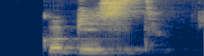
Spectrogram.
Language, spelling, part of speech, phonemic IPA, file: French, copiste, noun, /kɔ.pist/, LL-Q150 (fra)-copiste.wav
- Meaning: 1. copyist, transcriber 2. amanuensis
